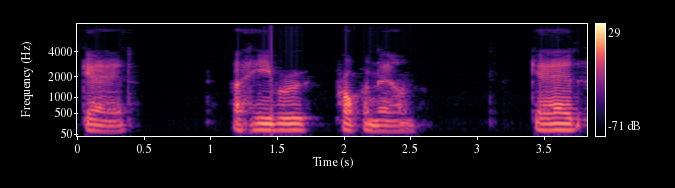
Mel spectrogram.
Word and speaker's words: Gad: H1410 gimmel dalot pronounced with the vow a as in father equals gad a Hebrew proper noun.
